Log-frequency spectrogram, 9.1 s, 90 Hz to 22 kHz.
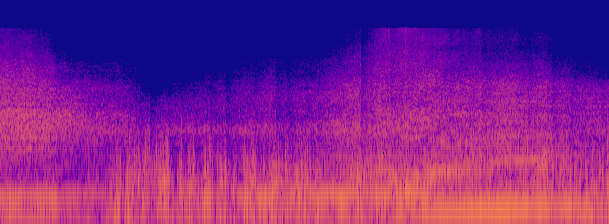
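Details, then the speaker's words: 1986 Camaro IROC-Z with a 350 V8 (apparently from 1974 Chevrolet) on a drive test: steady low howl near 150 Hz rising and falling with road speed over tyre noise; warm rear differential howling mildly, likely most audible on deceleration. "The rear end sounds good other than the normal 10-volt howl after it gets warm. It's starting to make a little bit of noise. It's not bad though."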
